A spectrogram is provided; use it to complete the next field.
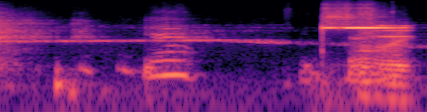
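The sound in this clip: A fire alarm goes off with a steady, piercing electronic tone that sounds continuously beneath people talking, then rises to a higher, shriller tone near the end.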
